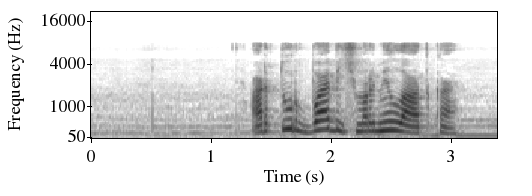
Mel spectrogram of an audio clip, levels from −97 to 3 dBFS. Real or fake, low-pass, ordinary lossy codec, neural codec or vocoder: fake; none; none; codec, 16 kHz, 16 kbps, FreqCodec, larger model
